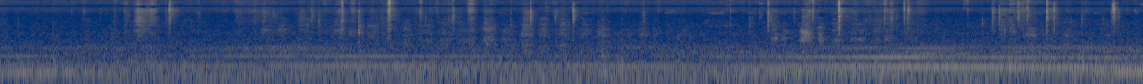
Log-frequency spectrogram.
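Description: Dogs panting, with scattered light clicks, over a steady low mechanical hum.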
